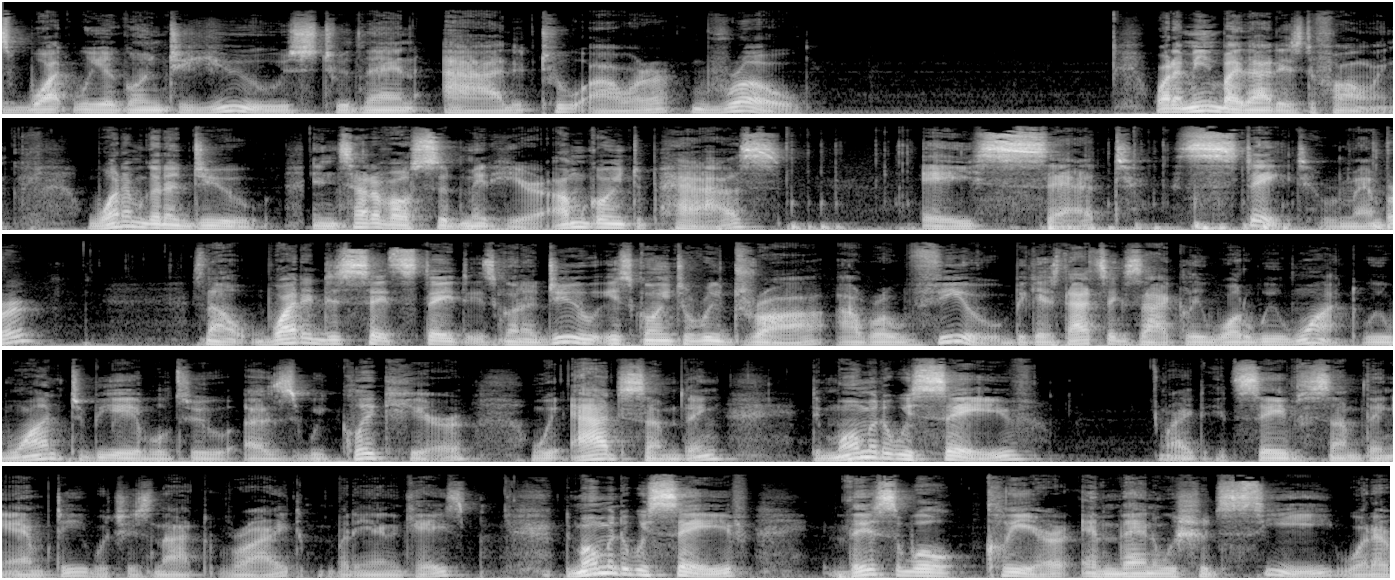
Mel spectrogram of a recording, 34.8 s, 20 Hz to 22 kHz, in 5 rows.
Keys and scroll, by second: 13.9 Return.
